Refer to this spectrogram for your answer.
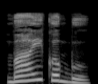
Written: ಬಾಯಿಕೊಬ್ಬು

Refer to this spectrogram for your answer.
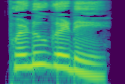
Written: ಪುಟಗೊಡು

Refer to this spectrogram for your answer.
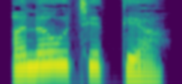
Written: ಅನೌಚಿತ್ಯ

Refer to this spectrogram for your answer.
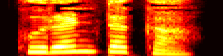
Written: ಕರಂಡಕ

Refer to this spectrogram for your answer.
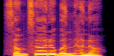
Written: ಸಂಸಾರಬಂಧನ

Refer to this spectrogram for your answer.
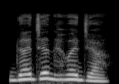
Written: ಗಜಧ್ವಜ

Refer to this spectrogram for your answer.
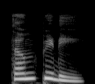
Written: ತಂಪಿಡಿ

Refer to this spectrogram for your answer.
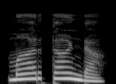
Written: ಮೇರುದಂಡ

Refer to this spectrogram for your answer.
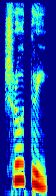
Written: ಷೇರುದಾರ

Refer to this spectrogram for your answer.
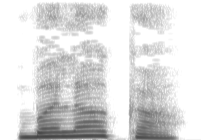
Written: ಭೀಲುಕ

